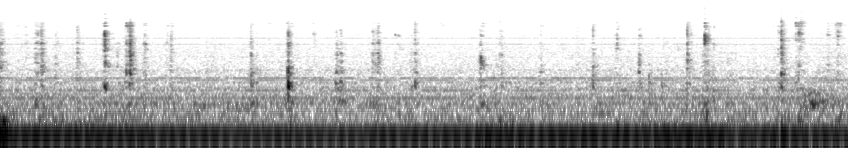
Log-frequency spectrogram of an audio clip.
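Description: Faint, irregular soft clicks of a person chewing food with the mouth closed, over a low steady hum.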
